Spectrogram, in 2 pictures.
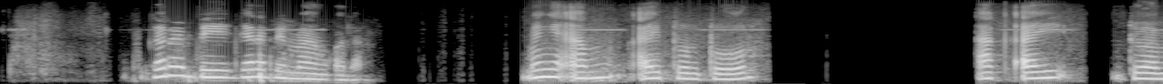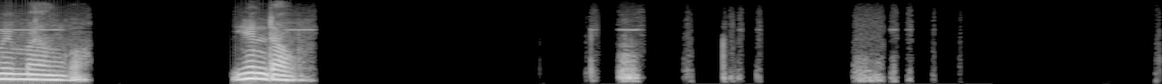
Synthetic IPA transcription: ɡaɾabɛɡaɾabɛmaŋɡɔla̰ | məŋɛ̰ʔama̰jtɔntɔːɾ | ʔakaj | dɔamimaːŋɡɔ̰ | jundaw

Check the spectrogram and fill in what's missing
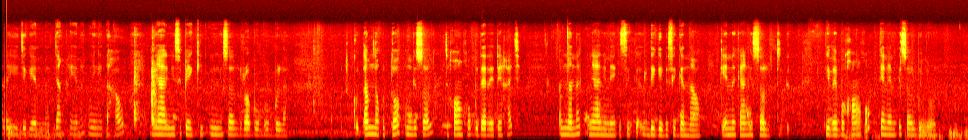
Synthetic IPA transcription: ɐlɐjiɟiɡɛːnːɐɟɐŋxɐjɛnɐk̚ɲiŋitɐxɐw | ɲaːlɲusipɛɡiɲiŋɡisɔlɾɔbbubulɐ | kuɗɐmnɐkutɔːkmŋɡisɔltixɔŋxɔbudɛɾɛtɛxɐc | ʔɐ̰mnɐnɐk̚ɲaːlɲunɛkːsidiɡəbɛsiɡɐnːaːw | kɛnːɐkaŋɡisɔl | tilɛbuxɔŋxɔkɛnɛnkisɔlbuɲṵːn

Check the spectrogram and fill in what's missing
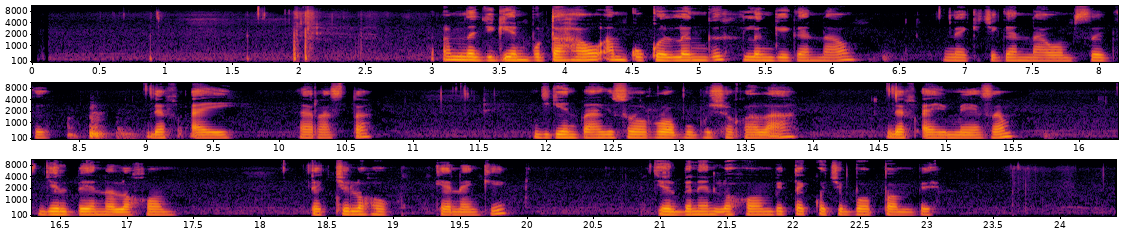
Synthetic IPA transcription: ɐmnɐɟiɡeːnbutɐxɐwʔɐ̰mkukoləŋɡələŋɡiɡɐnːaːw | nɛkːiciɡɐnːaːwɐmsəɡə | dɛfɐj | ɾɐstɐ | ɟiɡenbaːɡisɔrɔːbubuʃɔkɐla̰ | dɛfɐjmɛːsɐm | ɟəlbɛːnɐlɐxɔːm | tɛk̚cilɔxɔ | kɛnɛŋki | ɟəlbənɛnlɔxɔːmbitɛkːɔcibɔpːɐmbi

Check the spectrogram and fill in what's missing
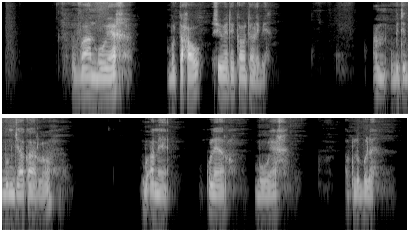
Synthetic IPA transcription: vaːnbuwɛːx | butaxɐw | siwɛtɛkawtalebi | ʔɐmbitik̚bumɟaːkaːɾlɔ | buʔɐmɛ | kulɛɾ | buwɛːx | ɐkləbule

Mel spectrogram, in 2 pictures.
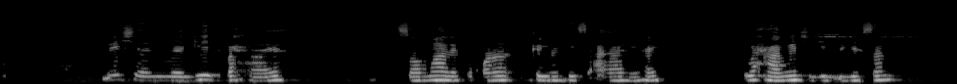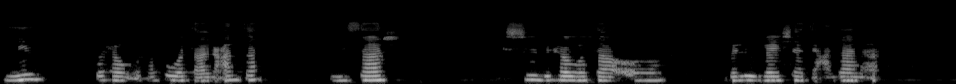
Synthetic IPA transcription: mɛːʃaːnɪwɑːɡɛːd̪bɑħɑːjɐ | sɔːmaːlɪkʰʊqɔɾɐnkʰɐlmɐkiːsʕɑ̰ɣaːɾjɐɦɛj | wɑħɑːmɛːʃɐɡɪldɪɣɪrsɐn | nɪn | wʊħwħuːkʰʊwɑt̪ʰaːɡɑ̰ʕɑ̰nt̪ʰɐ | mɪsaːr | ɪsuːd̪ɪħɔːwɐt̪ʰaːʔɔː | bɐluːbɐʃaːt̪ʰɛʕɑ̰d̪aːnɐ̰ʔɐh

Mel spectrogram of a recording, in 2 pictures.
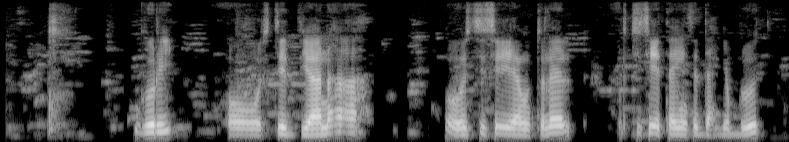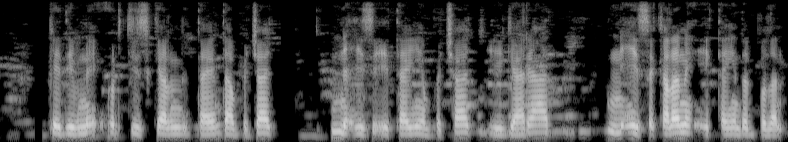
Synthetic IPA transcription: ɡʊɾɪ | ɔːsɪ̥d̪ɛːd̪̚bɪjaːnɐɦɐɐh | ɔːhʊst̪ʰiːsɛɪjaːmɐt̪ʰʊlɛːl | hɔrt̪ʰiːsɛjt̪ʰaːjɛːnsɐd̪ɛħɡɐbluːd̪̚ | kʰɐd̪ibnɐɔrt̪ʰiːskʰɐlt̪ʰaːjɛnt̪ʰaːbɐt͡ʃaːt͡ʃ | nɪʕiːsɐɛjt̪ʰaːjɛːnbɐt͡ʃaːt͡ʃijɞɡaːɾɪʕad̪̚nɪʕiːsɐkʰɐlɛnɐɛjt̪ʰaːjɛːnd̪ɐd̪̚bɐðɐn

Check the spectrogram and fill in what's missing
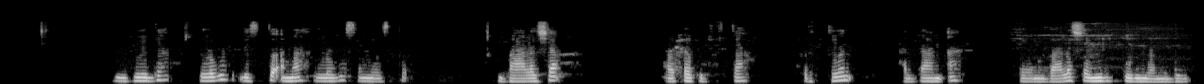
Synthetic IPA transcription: ɣɛðɐlɐɣʊɖɪst̪ʰɔʔɐmɐlɐɣʊsɐmɛjst̪ʰɔ | baːlɐʃɐ | wɑħɑːkʰʊt͡ʃɪr̥t̪ʰaː | kʰɐrt̪ʰɔːn | ʕɐd̪aːnɐh | ɛːnbaːlɐʃɐmɪdɪbɡʊɽɪnaːmʊðɛn

